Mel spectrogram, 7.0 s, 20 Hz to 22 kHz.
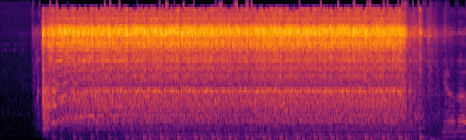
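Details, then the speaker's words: Cub Cadet tractor, 13 hp Kohler Command CH13 horizontal-shaft engine, fresh fuel just added after installing a new mechanical fuel pump: steady starter whir with even compression chugs, about four per second, for five seconds without catching; extended crank, no start. "it's gonna crank a while because it needs time for the gas that we sucked up you know"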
